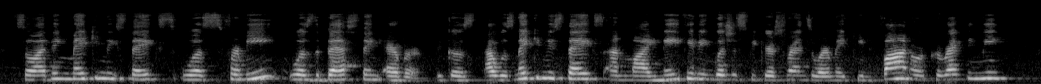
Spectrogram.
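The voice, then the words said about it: Mixed British, American, Colombian accent. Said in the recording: “My accent is a mix of British, American, and Colombian”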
